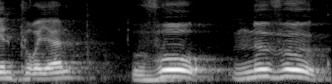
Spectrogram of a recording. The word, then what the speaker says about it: neveux: Y en plurial, vos neveux, cuidado con X, el plurial, vos neveux, vos nièces, con S que no se dice, para sobrinas.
